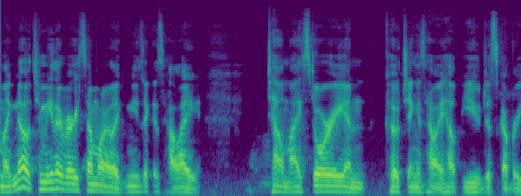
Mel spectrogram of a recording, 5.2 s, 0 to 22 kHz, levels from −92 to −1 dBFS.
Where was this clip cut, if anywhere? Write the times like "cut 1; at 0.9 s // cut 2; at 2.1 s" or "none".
none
